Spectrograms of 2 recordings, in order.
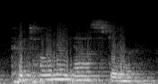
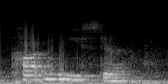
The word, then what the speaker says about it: Cotoneaster: Your word is cotoneaster. Cotoneaster. Can you repeat that? Cotoneaster. Are there any alternate pronunciations? Yes, Cotton Easter.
